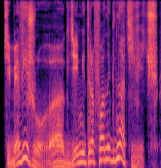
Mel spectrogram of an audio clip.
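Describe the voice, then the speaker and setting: A man doing a gruff mustached constable. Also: medium pitch, huge pitch swings, measured pace, no room sound, clean studio sound, exaggerated voice. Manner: gruff, curt, growling. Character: gruff mustached male city constable, irritable.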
